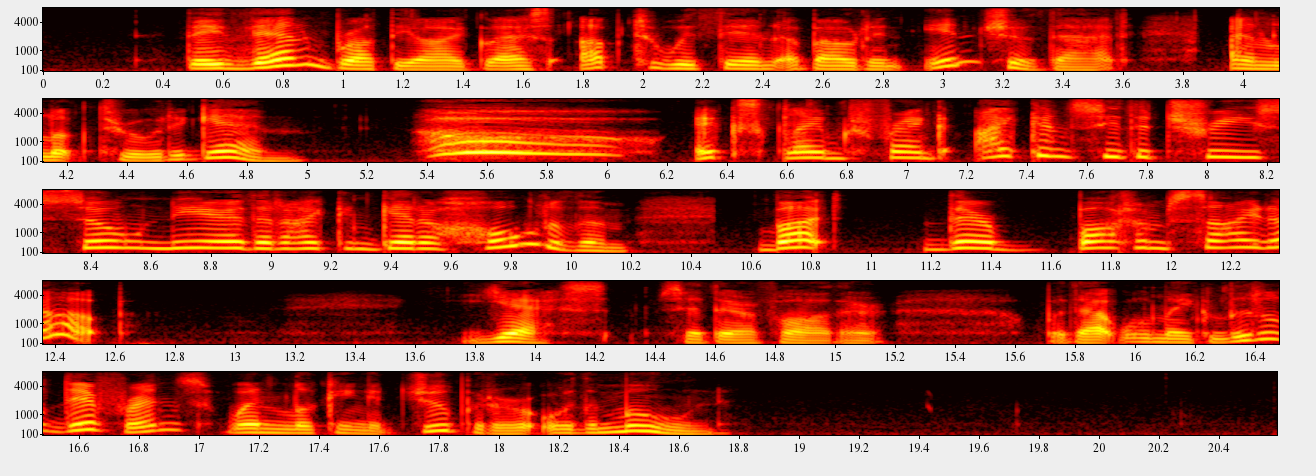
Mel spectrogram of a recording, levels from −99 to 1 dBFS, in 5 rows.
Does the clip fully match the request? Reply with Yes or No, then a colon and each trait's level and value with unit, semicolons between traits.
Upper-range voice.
Yes: high, 245 Hz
